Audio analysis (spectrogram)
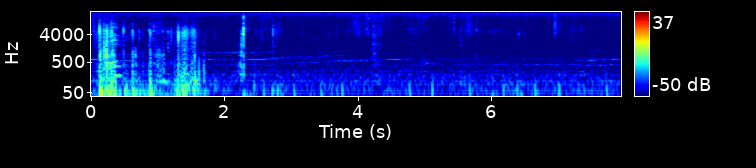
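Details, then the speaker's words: Small loudspeaker tested by touching its leads to a battery, microphone placed close: short burst of scratchy crackles then quiet; crackling means the voice coil is intact and the speaker is normal. "Nah itu ada bunyi kresek-kresek Hai itu berarti masih normal mungkin kurang keras suaranya ya"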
